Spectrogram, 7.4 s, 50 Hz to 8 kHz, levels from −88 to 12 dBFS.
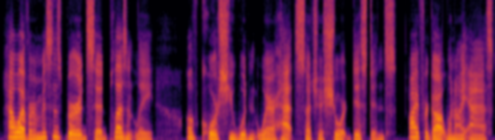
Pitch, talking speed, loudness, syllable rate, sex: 205 Hz, 155 wpm, -18 LUFS, 4.5 syllables/s, female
